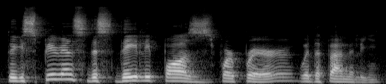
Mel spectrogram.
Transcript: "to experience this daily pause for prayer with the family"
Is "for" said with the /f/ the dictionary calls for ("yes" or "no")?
yes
